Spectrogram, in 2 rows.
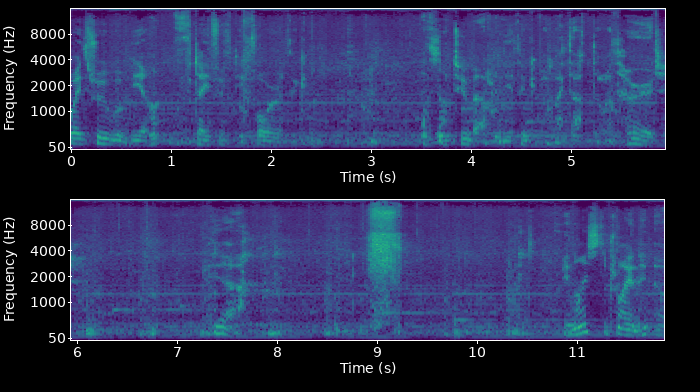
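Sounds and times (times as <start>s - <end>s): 
speech: 0.0s - 2.5s, 3.5s - 8.1s, 10.8s - 11.8s
person sniffing through the nose: 8.9s - 9.3s.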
